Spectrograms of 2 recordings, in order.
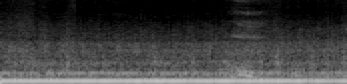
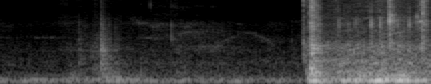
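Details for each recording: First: Classic Kenmore washer that would not wash or spin because of a broken motor-to-transmission coupler, heard after the repair with the agitator reinstalled. A deep, steady motor hum with no knocking or grinding. Normal spin. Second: Classic Kenmore washer on spin, not washing or spinning: motor hums briefly with rapid clacking about three times a second as the transmission doesn't turn; broken motor coupler.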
